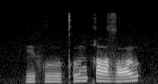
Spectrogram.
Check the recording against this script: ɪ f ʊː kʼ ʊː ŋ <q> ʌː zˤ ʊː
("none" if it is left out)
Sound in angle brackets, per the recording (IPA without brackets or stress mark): q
